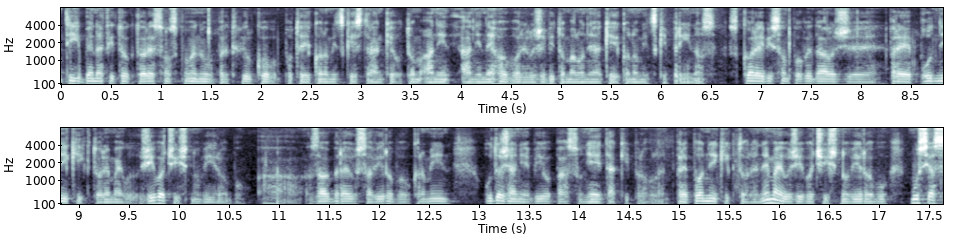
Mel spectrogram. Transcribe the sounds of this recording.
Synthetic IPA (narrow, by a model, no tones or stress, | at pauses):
mt̪iːɣbɛnɛfit̪ɔʊk̚t̪ɔɾɛːsɔmspɔmɛnulpɾɛt̪xʋiːlkɔʊpɔt̪ɛjɛkɔnɔmit͡skɛjst̪ɾaːŋkɛɔt̪ɔmaɲiaɲiɲɛɦɔʋɔɾilʒɛbit̪ɔmalɔɲɛakiːɛkɔnɔmit͡skiːpɾiːnɔsskɔɾɛjbisɔmpɔʋɛd̪alʒɛpɾɛpɔd̪ɲikikt̪ɔɾɛːmajṵːʒiʋɔt͡ʃiʃnuːʋiːɾɔbuʔa̰zaɔbɛɾajuːsaʋiːɾɔbɔʊkr̩miːn | ud̪r̩ʒaɲɪɛbiɔpaːsuɲɪɛjɛt̪akiːpɾɔ̰blɛ̰ːmpɾɛpɔd̪ɲikikt̪ɔɾɛːɲɛmajuːʒiʋɔt͡ʃiʃnuːʋiːɾɔbumusɪa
